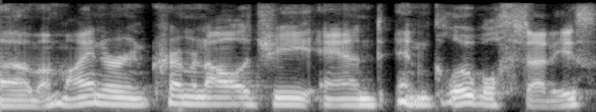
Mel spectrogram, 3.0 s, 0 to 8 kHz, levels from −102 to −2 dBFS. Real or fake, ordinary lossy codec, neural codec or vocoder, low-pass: fake; MP3, 64 kbps; vocoder, 22.05 kHz, 80 mel bands, Vocos; 7.2 kHz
